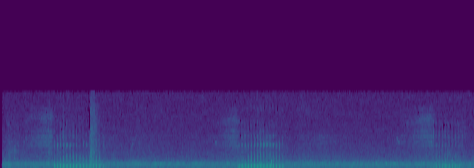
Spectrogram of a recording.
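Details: Sleeping with eyes open and tongue out, giving soft, fluttering snores about every three seconds over steady room hum; snoring.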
